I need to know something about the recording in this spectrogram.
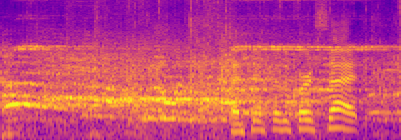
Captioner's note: whistle blares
